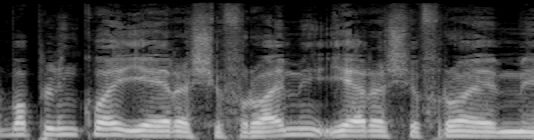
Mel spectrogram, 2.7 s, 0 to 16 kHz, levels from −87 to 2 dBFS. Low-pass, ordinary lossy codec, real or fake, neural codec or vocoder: 14.4 kHz; AAC, 48 kbps; real; none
